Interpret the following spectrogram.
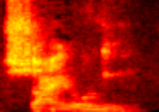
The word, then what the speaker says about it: Sayani: i'm gonna ask her why she calls herself shyoni and it's definitely a bengali connection i'm sure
